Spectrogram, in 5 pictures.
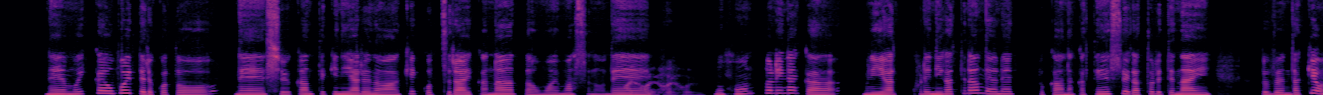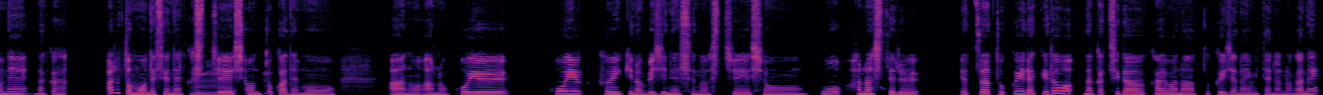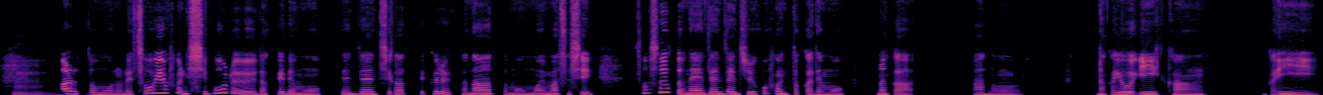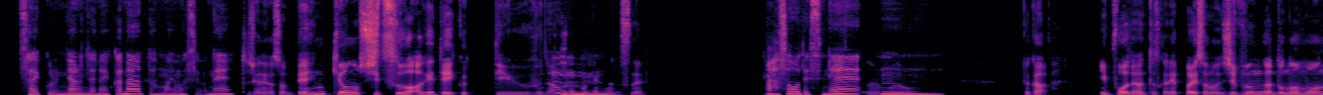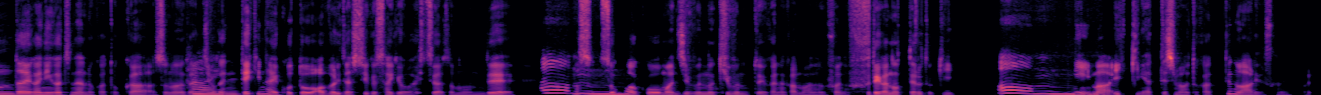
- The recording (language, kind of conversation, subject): Japanese, advice, 気分に左右されずに習慣を続けるにはどうすればよいですか？
- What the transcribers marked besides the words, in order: none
